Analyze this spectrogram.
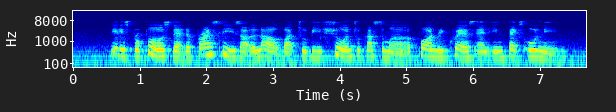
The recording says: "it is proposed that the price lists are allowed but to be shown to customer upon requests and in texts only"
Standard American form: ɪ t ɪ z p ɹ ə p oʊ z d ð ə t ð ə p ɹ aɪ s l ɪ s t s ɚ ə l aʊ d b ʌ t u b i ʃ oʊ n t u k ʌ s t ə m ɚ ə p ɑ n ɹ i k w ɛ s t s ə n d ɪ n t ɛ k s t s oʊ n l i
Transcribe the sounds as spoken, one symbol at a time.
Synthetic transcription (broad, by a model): ɪ t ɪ s p ɹ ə p oʊ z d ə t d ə p ɹ aɪ s l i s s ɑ ə l aʊ d b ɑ t u b i ʃ oʊ n t u k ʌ s t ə m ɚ ə p ɑ n ɹ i k w ɛ s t ə n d ɪ n t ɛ k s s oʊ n i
